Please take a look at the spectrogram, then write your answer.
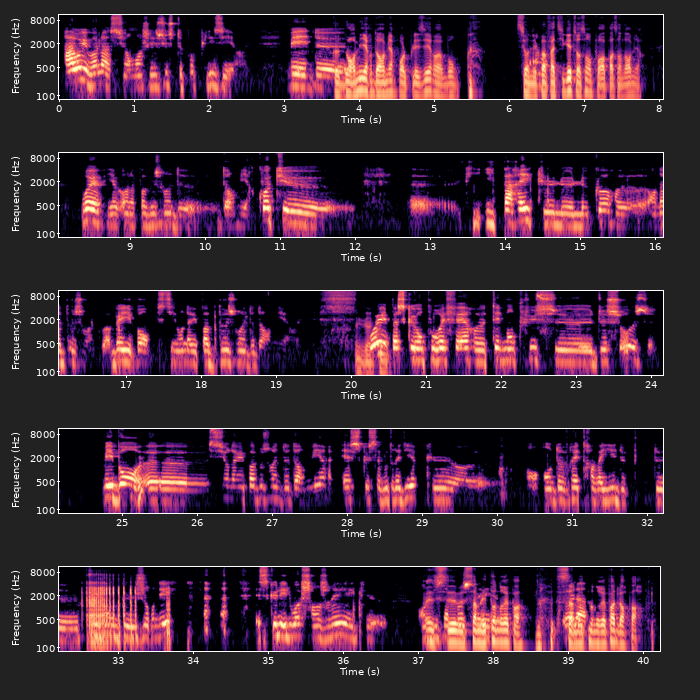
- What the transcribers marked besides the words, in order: static; other background noise; chuckle; tapping; stressed: "besoin"; laugh; chuckle
- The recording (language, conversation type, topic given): French, unstructured, Préféreriez-vous ne jamais avoir besoin de dormir ou ne jamais avoir besoin de manger ?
